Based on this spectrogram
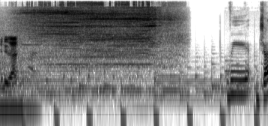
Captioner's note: saw buzzing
